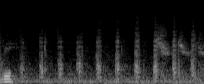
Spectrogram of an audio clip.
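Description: Fan brush loaded with thick oil paint striking and dragging against a stretched canvas in rapid, even strokes: the brush being knocked in to build a tree trunk.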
